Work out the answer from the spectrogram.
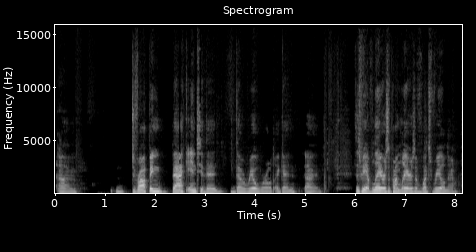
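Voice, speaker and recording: A man playing a tabletop roleplaying game, explaining in short, measured phrases and checking in as he goes. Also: fairly high pitch, fairly even intonation, no room sound. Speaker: player.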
